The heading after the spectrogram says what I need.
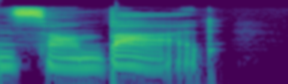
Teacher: The underlying sequence contains an alveolar nasal n, followed by a bilabial stop ba. To avoid an articulatory hurdle, the nasal morphs into an m, creating a smooth acoustic transition during rapid speed.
